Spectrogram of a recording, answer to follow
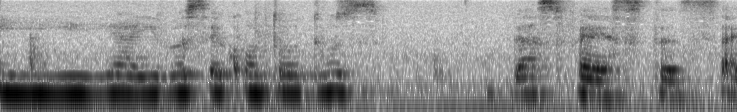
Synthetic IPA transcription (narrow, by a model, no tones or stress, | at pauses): iaivosekõnt̪od̪ʊz | d̪ɐsfɛst̪ɐsɐ̰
